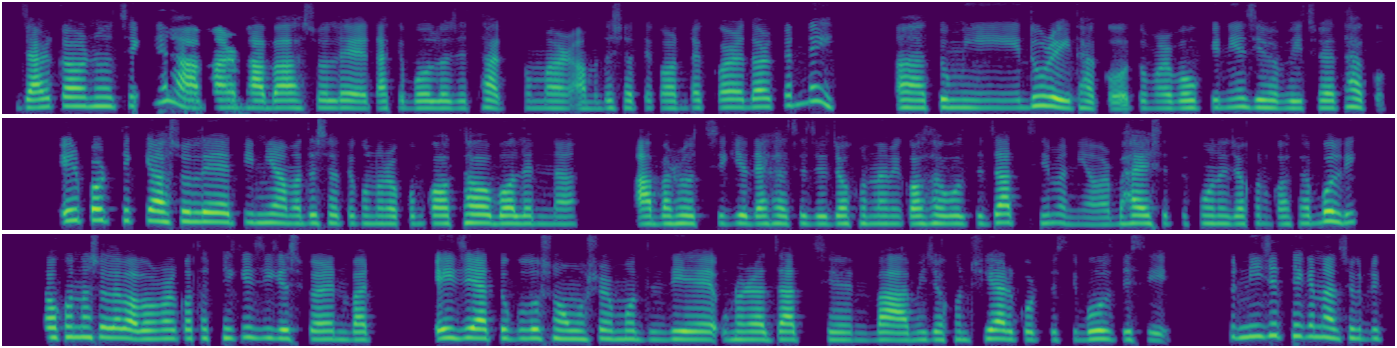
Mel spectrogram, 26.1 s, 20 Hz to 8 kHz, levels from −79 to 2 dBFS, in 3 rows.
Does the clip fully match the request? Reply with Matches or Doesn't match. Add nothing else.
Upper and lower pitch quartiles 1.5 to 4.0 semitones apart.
Matches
